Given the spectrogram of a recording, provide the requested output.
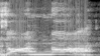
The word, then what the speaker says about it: জন্য: তো উচ্চারণ কি হচ্ছে তুমি কি বলছো এই জন্ন বলছো এভাবে একেবারে স্পেসিফিক ভাবে উচ্চারণ করব জ তাহলে জন্ন এই আমার জন্য একটি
